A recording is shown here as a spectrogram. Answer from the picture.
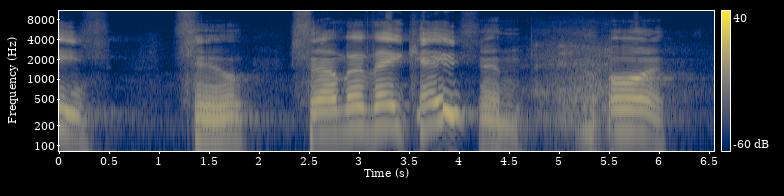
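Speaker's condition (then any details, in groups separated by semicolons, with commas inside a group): ALS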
